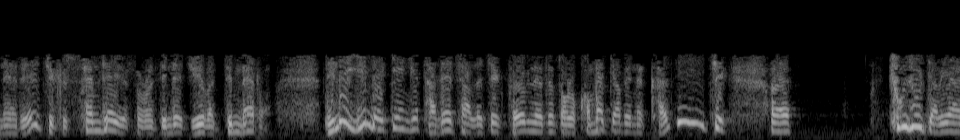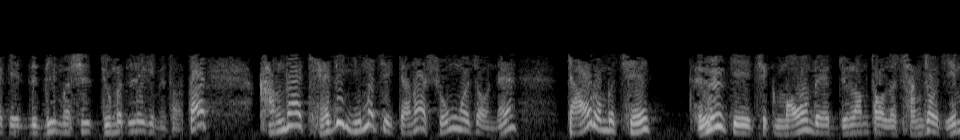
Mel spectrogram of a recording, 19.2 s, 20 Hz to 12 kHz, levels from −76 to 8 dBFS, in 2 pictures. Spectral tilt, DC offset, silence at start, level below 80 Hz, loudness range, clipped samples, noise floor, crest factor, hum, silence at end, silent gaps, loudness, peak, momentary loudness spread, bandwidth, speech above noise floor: -10.5 dB/octave; under 0.1%; 0 s; -72 dBFS; 3 LU; under 0.1%; -65 dBFS; 16 dB; none; 0 s; none; -28 LUFS; -12 dBFS; 8 LU; 3.7 kHz; 37 dB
